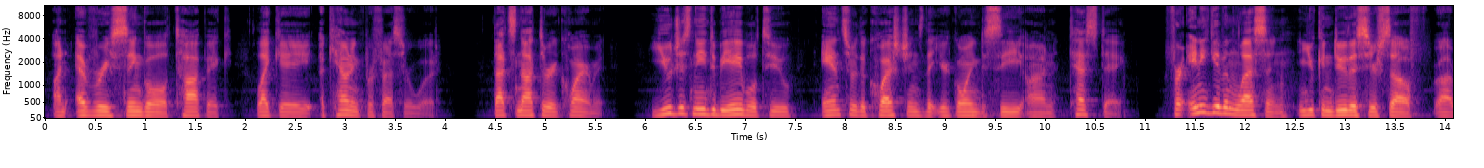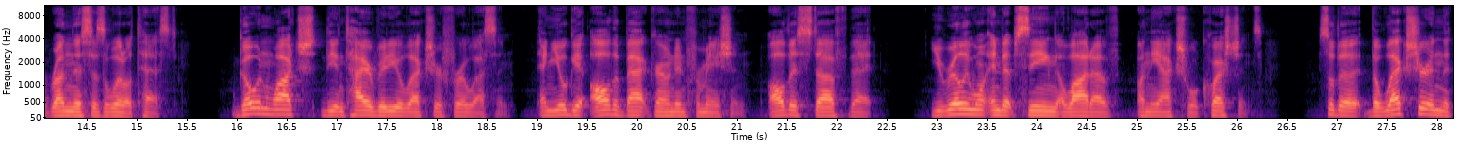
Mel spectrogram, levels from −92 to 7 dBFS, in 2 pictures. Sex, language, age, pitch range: male, English, 10-29, 115-135 Hz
